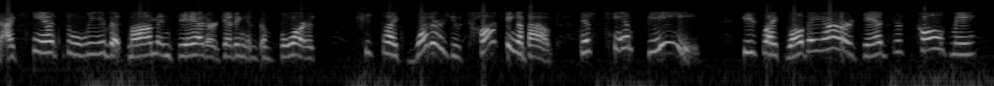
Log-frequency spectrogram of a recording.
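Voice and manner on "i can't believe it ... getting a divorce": usual speaking voice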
